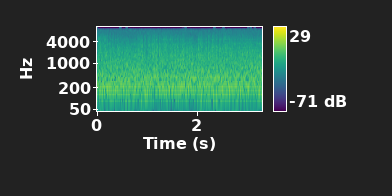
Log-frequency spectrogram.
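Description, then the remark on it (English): A heavy, continuous rumble of thunder rolls on without pause, deep and loud with a dense roaring texture and no voices over it. “I see him silhouetted in the lightning and the thunder.”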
